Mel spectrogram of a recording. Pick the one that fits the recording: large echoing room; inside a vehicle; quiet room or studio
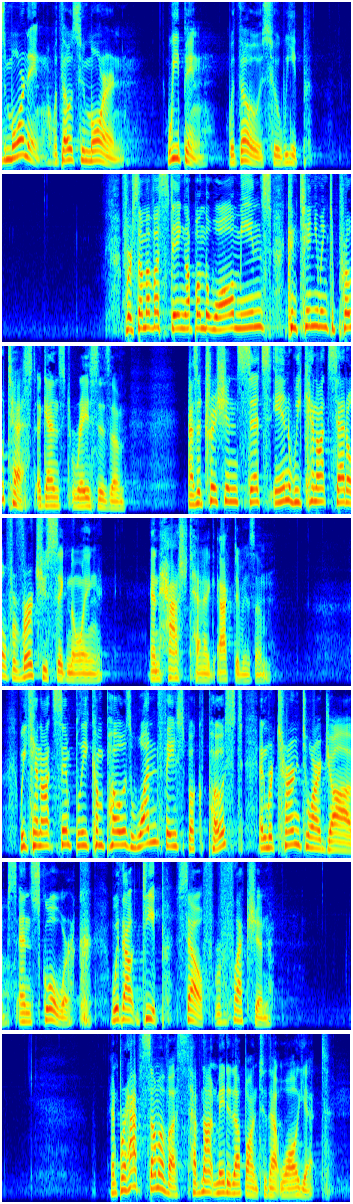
large echoing room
